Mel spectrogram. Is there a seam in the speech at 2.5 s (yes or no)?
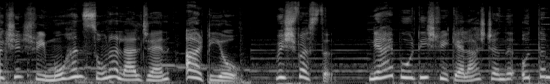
yes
